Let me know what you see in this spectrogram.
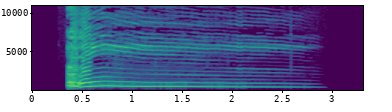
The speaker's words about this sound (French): On m'appelle méchant loup. On ne m'aime pas du tout. Et je hurle comme un fou.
